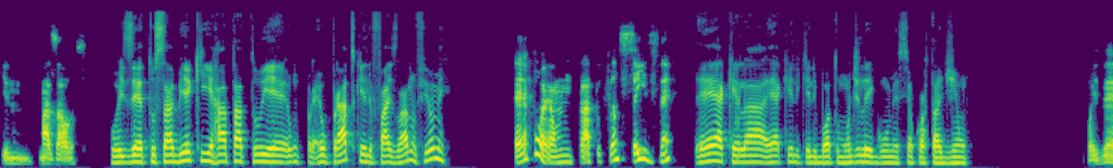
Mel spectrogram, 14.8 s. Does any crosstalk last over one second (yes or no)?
no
